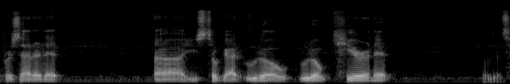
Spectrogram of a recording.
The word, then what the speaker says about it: Udo Kier: You still got Udo Kier in it. That's how you pronounce his name.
